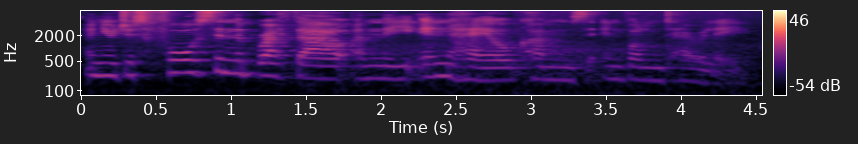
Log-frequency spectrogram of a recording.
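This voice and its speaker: A woman teaching a yoga breathing technique, explaining it informally and guiding gently with soft phrase endings. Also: mid-range voice, steady tone, moderate pace, slight background noise. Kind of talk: instructional demonstration, casual explaining. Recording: roomy, echoing indoor sound.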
